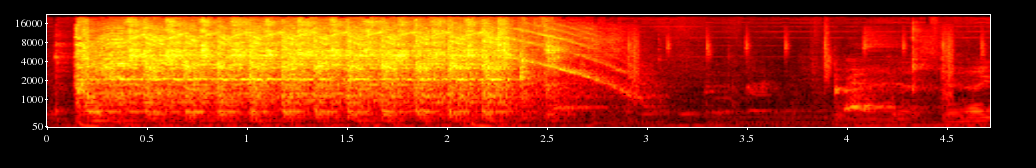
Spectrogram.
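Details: Nissan 240SX S13 at its first start attempt, battery at 12 volts, spark plugs looking fine: starter chugs evenly at about three beats a second for two seconds but never fires; crank no start, fuel delivery suspected but unconfirmed.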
